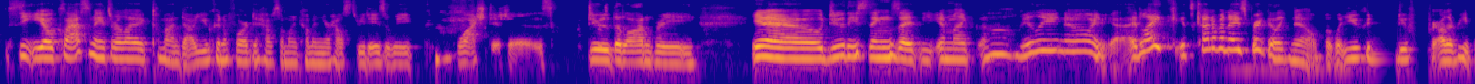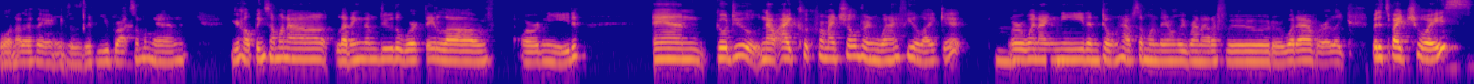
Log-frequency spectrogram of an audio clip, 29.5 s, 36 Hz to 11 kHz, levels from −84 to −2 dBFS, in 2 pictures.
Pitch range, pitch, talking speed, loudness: 170-220 Hz, 195 Hz, 230 wpm, -29 LUFS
